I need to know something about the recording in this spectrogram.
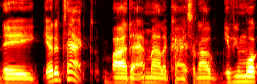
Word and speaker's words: Amalekites: um the malachites and i kept saying like mela and mila and i was just trying to pronounce it it was funny it wasn't that funny it was kind of sad but the amalekites and so down the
